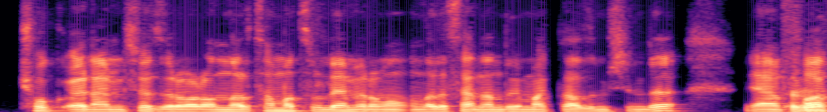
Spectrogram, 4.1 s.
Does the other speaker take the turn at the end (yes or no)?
no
